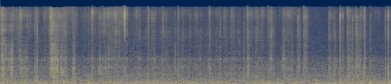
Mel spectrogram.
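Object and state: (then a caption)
Canvas fabric drawstring pouch. Long nails scratch across the gold printed crown on a small beige cotton canvas drawstring bag held up in the air. The result is a steady, dense rustling scratch with quick bright crackles, over a faint low hum.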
